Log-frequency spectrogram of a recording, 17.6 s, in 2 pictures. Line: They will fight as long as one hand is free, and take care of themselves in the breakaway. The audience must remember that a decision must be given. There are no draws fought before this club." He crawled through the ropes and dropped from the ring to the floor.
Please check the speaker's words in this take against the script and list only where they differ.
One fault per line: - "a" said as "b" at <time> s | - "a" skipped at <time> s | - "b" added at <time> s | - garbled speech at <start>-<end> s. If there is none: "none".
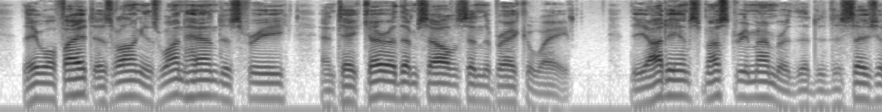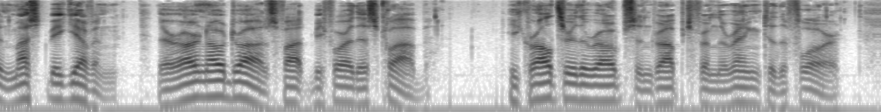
none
